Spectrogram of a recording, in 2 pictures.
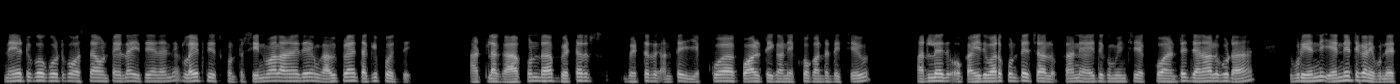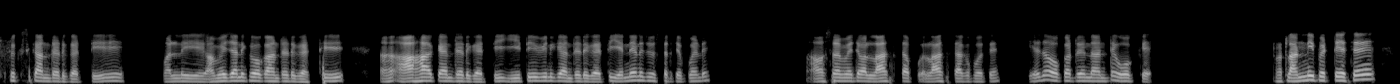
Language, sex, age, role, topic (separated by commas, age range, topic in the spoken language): Telugu, male, 25-29, guest, స్ట్రీమింగ్ సేవలు వచ్చిన తర్వాత మనం సినిమాలు చూసే విధానం ఎలా మారింది?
